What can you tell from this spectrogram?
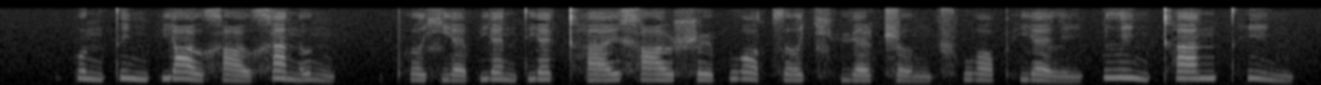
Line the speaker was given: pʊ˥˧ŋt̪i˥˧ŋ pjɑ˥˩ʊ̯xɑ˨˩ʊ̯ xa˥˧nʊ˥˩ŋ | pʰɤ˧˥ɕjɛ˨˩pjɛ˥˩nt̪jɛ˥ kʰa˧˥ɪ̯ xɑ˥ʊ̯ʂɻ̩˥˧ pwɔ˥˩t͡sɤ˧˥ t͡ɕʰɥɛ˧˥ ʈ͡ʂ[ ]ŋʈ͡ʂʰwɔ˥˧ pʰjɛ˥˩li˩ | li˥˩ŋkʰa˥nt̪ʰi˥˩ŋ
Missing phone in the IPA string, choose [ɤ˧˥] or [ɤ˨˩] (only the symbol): ɤ˨˩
